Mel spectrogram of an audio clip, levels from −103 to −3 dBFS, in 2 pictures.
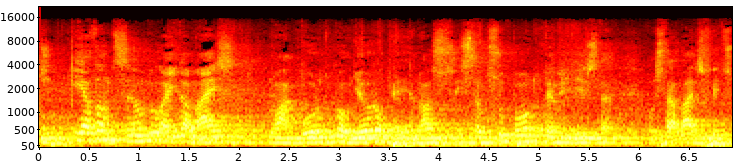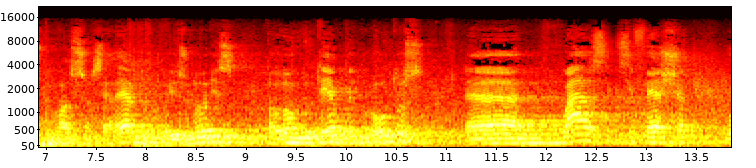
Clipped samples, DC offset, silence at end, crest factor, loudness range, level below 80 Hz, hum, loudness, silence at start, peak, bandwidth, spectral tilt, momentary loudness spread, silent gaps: under 0.1%; under 0.1%; 0 s; 14 dB; 2 LU; -34 dBFS; none; -15 LUFS; 0 s; -2 dBFS; 12.5 kHz; -7 dB/octave; 8 LU; none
